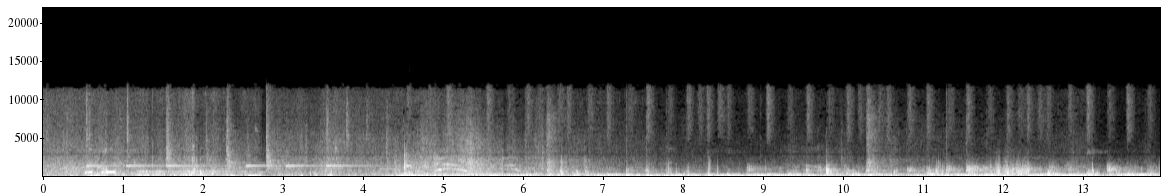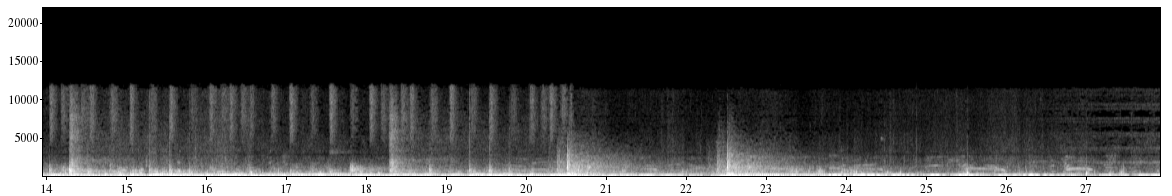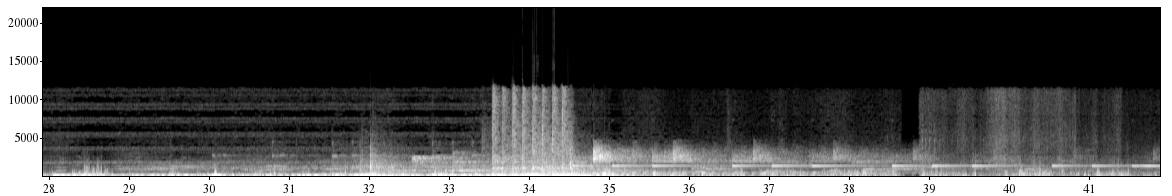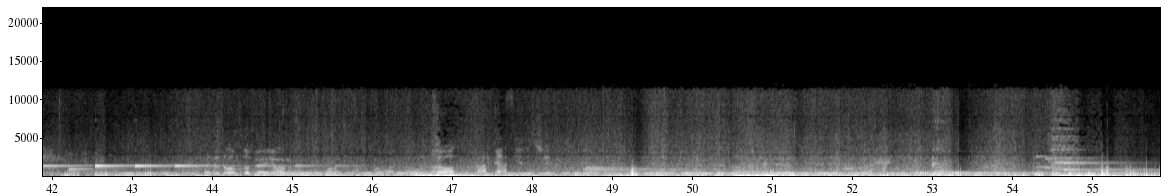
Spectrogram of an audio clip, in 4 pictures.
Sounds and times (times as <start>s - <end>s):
Sailboat, sailing ship: 0.0s - 55.8s
Waves, surf: 0.0s - 55.8s
Wind noise (microphone): 24.0s - 43.3s, 46.5s - 55.8s.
